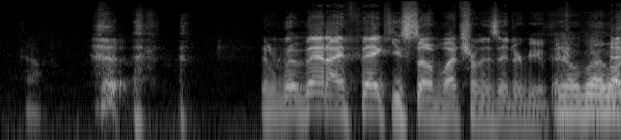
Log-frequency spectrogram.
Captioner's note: laughs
